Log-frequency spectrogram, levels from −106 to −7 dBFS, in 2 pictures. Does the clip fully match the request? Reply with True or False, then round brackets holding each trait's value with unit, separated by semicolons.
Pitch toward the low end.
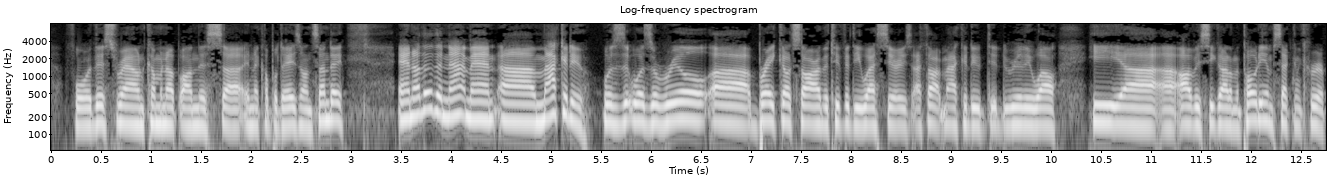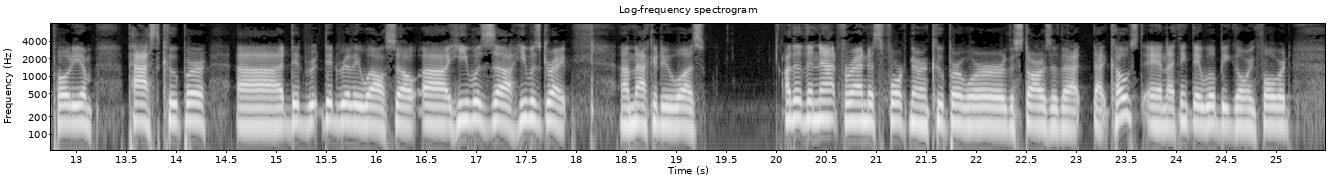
False (155 Hz)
